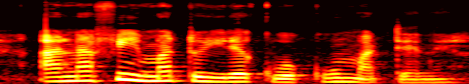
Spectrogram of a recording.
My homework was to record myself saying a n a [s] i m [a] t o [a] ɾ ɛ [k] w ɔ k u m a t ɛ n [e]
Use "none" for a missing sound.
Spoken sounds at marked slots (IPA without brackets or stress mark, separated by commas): f, a, i, k, ɛ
